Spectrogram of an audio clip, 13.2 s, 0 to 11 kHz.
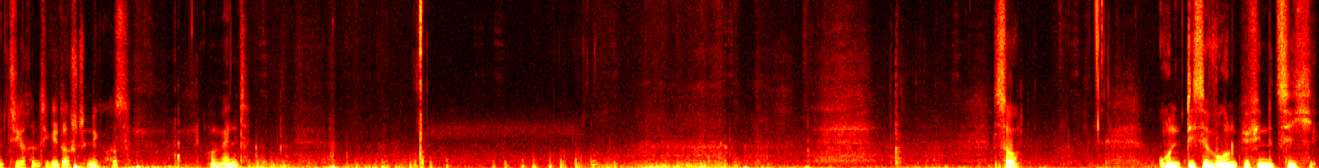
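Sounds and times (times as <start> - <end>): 
speech: 0.0 - 3.0, 10.0 - 10.3, 11.6 - 13.1
gusty wind buffeting the microphone outdoors beside a street: 0.0 - 13.1
rustling: 0.0 - 13.1
sharp clicks and knocks: 1.7 - 8.2.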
